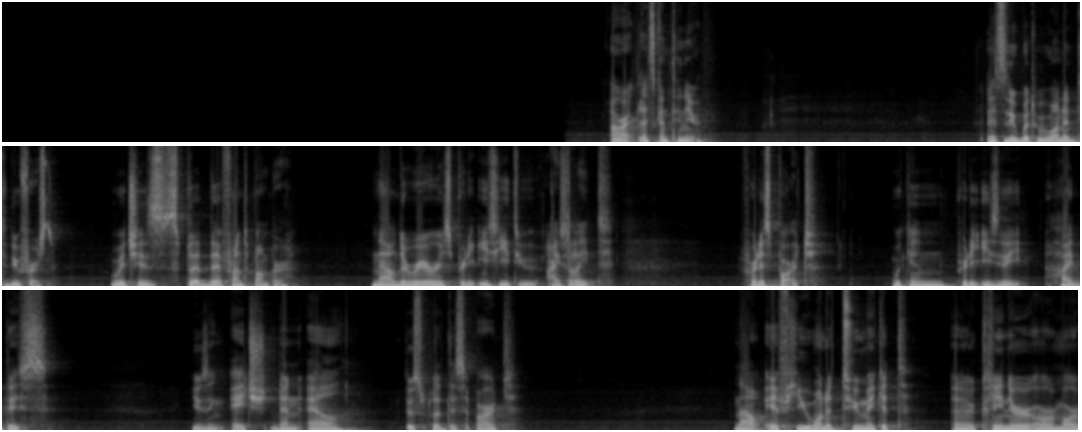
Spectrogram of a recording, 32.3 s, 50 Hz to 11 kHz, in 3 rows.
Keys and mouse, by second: 3.3 drag, 3.9 alt+a, 4.9-8.1 middle drag, 9.0 KP_3, 11.8 click, 12.3 z, 12.6-13.0 shift+middle drag, 13.0-13.4 middle drag, 13.9-14.9 middle drag, 15.3-15.6 middle drag, 16.2 middle click, 16.5 middle drag, 17.0 Tab, 17.1 a, 17.4 middle click, 18.2 3, 20.6 click, 22.1 ctrl+click, 23.2 h, 23.6 z, 24.0 click, 25.0 l, 25.9 alt+h, 27.4 Tab, 27.6 alt+a, 28.2 Tab, 28.3 click, 28.7 1, 29.1 ctrl+r, 30.2 ctrl+r, 31.7 drag, 32.0 Tab.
